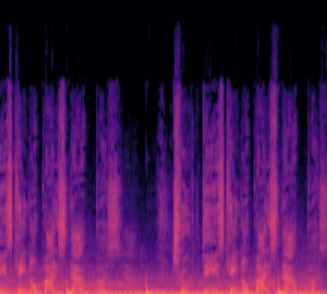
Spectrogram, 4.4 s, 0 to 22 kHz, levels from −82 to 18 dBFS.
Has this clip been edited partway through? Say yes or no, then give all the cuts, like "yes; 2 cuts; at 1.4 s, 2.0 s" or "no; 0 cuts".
no; 0 cuts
